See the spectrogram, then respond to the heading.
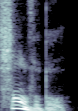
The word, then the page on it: solvable: British English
